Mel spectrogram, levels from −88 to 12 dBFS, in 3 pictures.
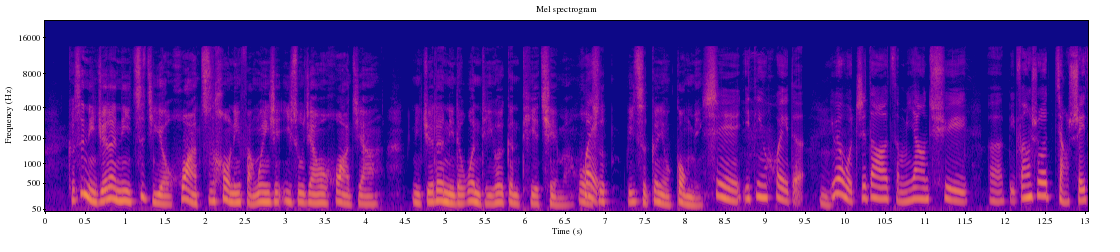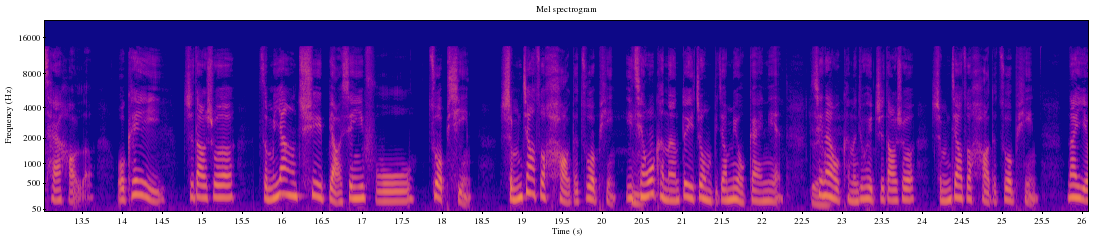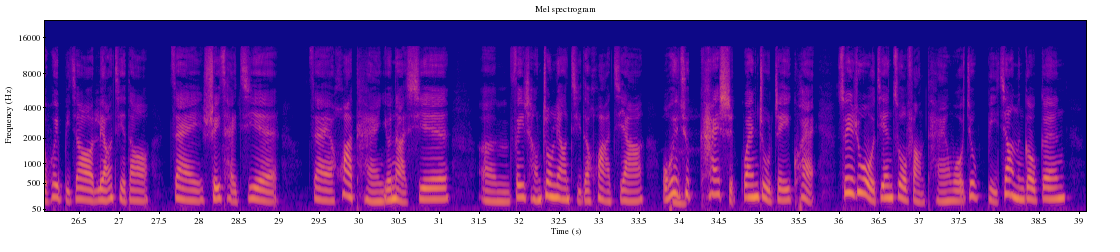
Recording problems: none

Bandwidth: 13.5 kHz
